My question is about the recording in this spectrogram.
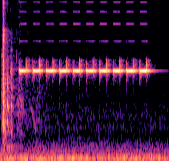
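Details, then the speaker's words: Pride Mobility scooter with Dynamic control system: quick five-beep fault code sounds when started while the freewheel lever is in neutral. "if the scooter is in neutral and moving and you try to start the scooter you're gonna get a five beep sequence so it beeps quick and then it's gonna be a five beep ready"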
